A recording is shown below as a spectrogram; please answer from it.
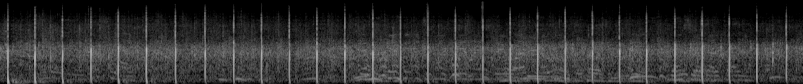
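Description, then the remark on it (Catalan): Sustained audience applause in Sitges thanking the commission organising the Festa Major de Sant Bartomeu i Santa Tecla, lasting the whole stretch, with one sharp, steady rhythmic clap cutting through the dense crowd clapping and faint voices murmuring underneath. “Jo crec que el que ens pertoca en aquest moment és dedicar un agraïment en forma d'aplaudiment a la comissió per aquesta gran festa major de Sant Bartomeu i Santa Tecla que ens estan preparant.”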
